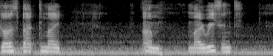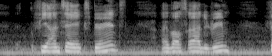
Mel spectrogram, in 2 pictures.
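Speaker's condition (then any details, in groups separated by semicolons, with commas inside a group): Cerebral palsy; ankle deformity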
